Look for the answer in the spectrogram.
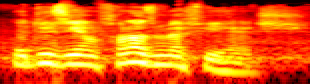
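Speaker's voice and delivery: ordinary talk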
